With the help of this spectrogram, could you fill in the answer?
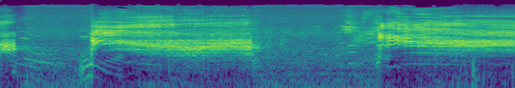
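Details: Female cat Mia, in heat, gives drawn-out caterwauls: a brief falling whine, then two long, steady, harmonic-rich yowls with a quiet breath between them.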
